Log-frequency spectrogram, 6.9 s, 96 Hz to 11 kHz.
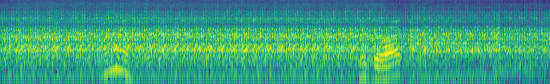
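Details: Volvo V50 D5 diesel after replacing the faulty alternator freewheel (sprag clutch) pulley: first start settles into a steady, even idle with no rattle or squeal from the front of the engine; runs clean.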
